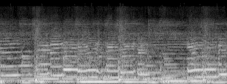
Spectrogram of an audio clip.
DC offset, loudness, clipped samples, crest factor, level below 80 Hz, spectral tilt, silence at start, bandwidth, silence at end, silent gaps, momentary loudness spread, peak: under 0.1%; -11 LUFS; under 0.1%; 10 dB; -32 dBFS; -7 dB/octave; 0 s; 14 kHz; 0 s; none; 3 LU; 0 dBFS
